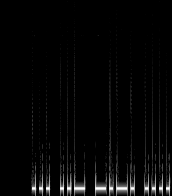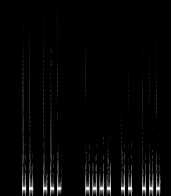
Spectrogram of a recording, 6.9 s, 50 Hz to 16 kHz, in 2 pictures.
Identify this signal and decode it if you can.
Morse code, heard as a keyed tone, about 17 wpm, 700 Hz. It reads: SUCH IS HIS
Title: Sentences from Top 900 Words 17wpm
